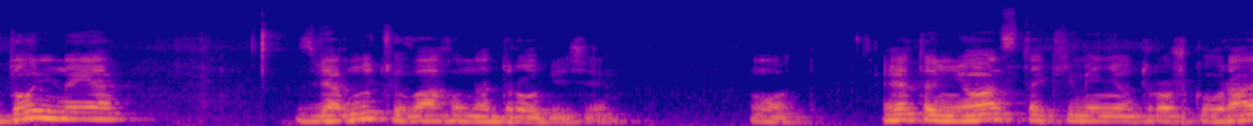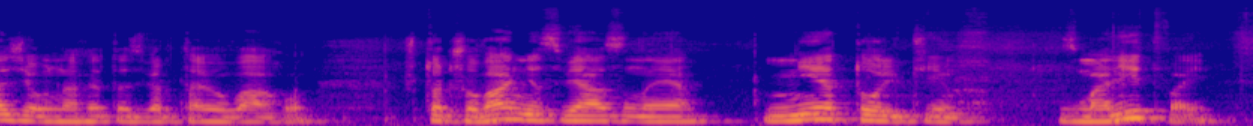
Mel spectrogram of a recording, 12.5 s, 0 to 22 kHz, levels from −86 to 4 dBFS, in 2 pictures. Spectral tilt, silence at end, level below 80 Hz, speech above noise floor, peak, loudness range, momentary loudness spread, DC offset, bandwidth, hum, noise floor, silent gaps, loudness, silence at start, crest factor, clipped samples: -7 dB/octave; 0 s; -66 dBFS; 36 dB; -14 dBFS; 3 LU; 14 LU; under 0.1%; 11 kHz; none; -66 dBFS; none; -31 LUFS; 0 s; 16 dB; under 0.1%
